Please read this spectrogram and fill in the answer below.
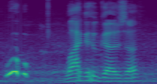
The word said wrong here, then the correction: gyoza: Did I say that right? – Gyoza. – Gyoza. – It's like Asian dumplings. – I just pronounce it like if you're from Baden. – Like you coached Charles Cross in high school. – Gyoza? – Yeah, nailed it.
